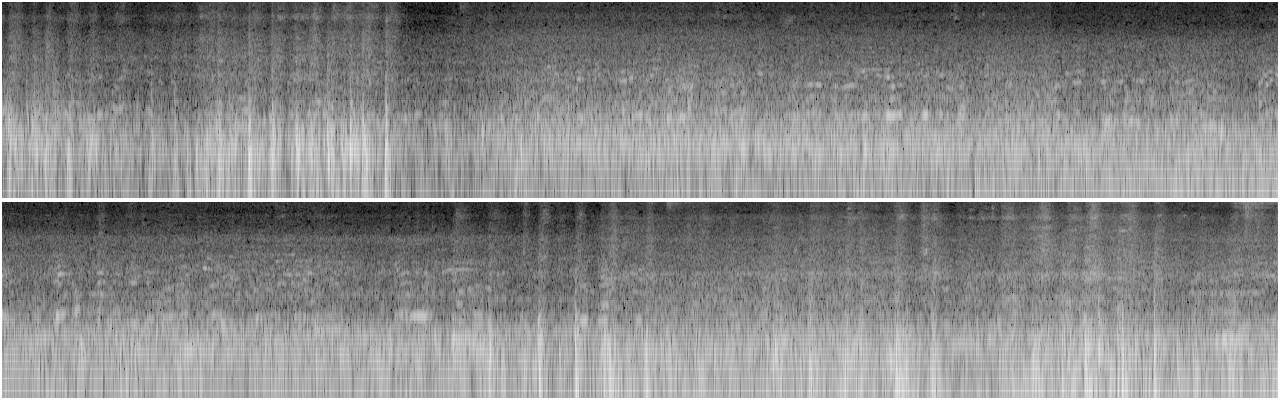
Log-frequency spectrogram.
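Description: A Bardhaman-Katwa local train running along the rails, a steady rumbling roll with rhythmic clickety-clack from the wheels and occasional brief squeals, heard from inside a carriage over the whole stretch.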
